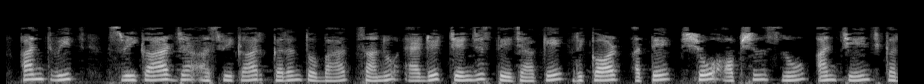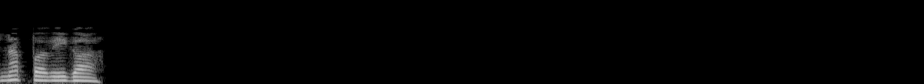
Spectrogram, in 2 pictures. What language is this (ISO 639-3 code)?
pan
